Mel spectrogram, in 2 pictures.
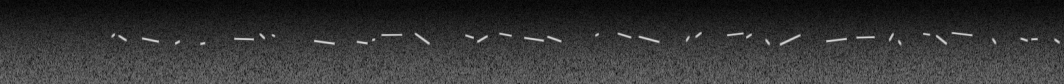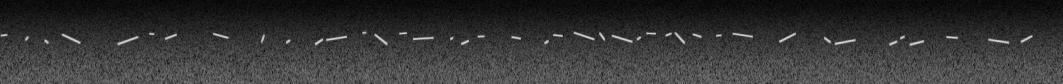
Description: Bird-like chirps. There is no code.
